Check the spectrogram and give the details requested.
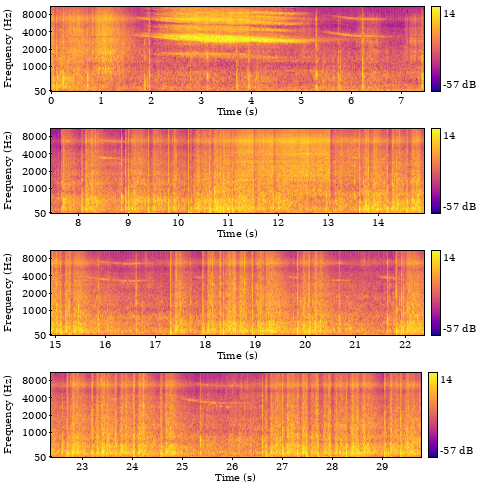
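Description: Fireworks display going off: repeated bangs over continuous crackling from the bursting shells. A long, high whistle starts about two seconds in and lasts some three seconds, and brief falling whistles cut through several times later.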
